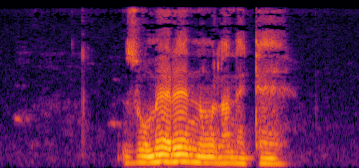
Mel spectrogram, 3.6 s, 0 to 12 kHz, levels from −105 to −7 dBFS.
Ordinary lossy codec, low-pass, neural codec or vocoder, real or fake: MP3, 96 kbps; 9.9 kHz; none; real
